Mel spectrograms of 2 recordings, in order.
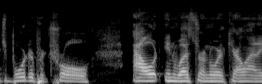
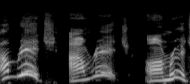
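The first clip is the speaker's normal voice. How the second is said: put-on man yelling, higher; 9 semitones higher than usual. Retelling a drugged man yelling at an officer: imitating a man yelling. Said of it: "he keeps yelling".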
